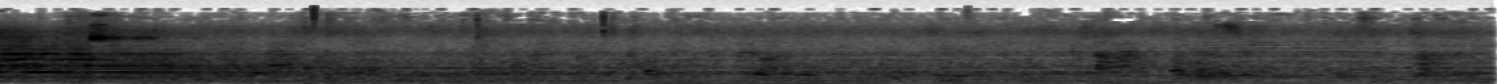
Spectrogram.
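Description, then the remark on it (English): Church bells toll steadily across the United Kingdom to mark the death of Queen Elizabeth II, their resonant tones overlapping and ringing on throughout, with faint murmuring and outdoor background noise beneath. “Those were the bells ringing across the United Kingdom to mark the death of Queen Elizabeth II.”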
